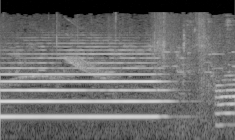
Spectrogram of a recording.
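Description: Solo trumpet playing a slow, solemn call: one long held note that fades away near the end.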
